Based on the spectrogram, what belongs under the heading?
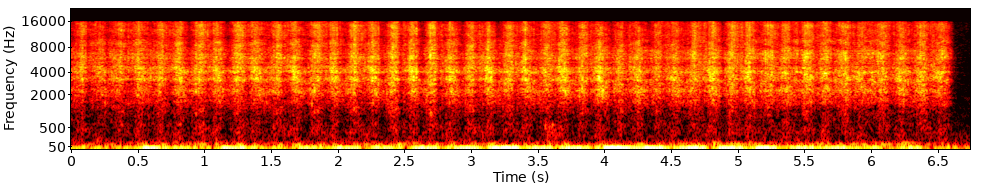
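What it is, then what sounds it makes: Wooden bristle body brush being scratched. Fingertips and nails scratch and rub across the stiff natural bristles of a hand-sized oval wooden body brush held in one hand. The result is a continuous, rhythmic bright scratching hiss over a low rumble, lasting the whole clip and stopping abruptly at the end.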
